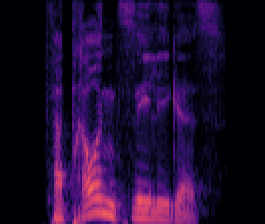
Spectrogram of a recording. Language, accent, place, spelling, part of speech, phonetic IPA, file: German, Germany, Berlin, vertrauensseliges, adjective, [fɛɐ̯ˈtʁaʊ̯ənsˌzeːlɪɡəs], De-vertrauensseliges.ogg
- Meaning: strong/mixed nominative/accusative neuter singular of vertrauensselig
